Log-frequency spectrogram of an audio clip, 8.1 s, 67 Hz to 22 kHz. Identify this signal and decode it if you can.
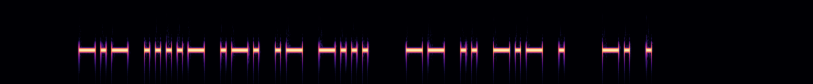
Morse code, heard as a keyed tone, about 21 wpm, 700 Hz. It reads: K4RAB MIKE NE
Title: K1USN SST QSO Practice - 22wpm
